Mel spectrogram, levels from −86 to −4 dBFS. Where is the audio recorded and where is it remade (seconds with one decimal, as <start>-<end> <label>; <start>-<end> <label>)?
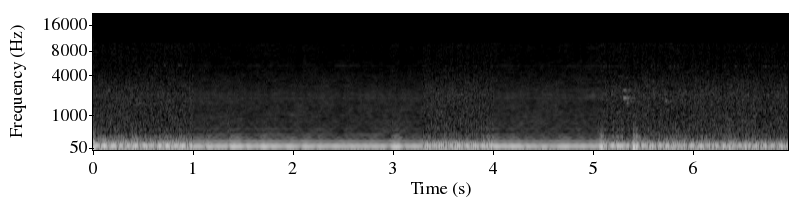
0.0-1.0 recorded; 1.0-3.3 remade; 3.3-4.0 recorded; 4.0-5.1 remade; 5.1-7.0 recorded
